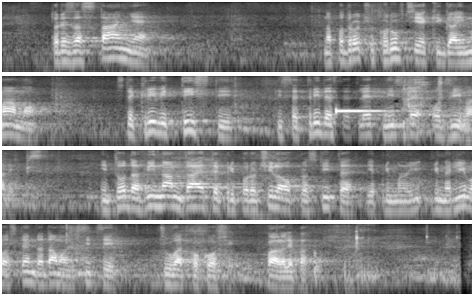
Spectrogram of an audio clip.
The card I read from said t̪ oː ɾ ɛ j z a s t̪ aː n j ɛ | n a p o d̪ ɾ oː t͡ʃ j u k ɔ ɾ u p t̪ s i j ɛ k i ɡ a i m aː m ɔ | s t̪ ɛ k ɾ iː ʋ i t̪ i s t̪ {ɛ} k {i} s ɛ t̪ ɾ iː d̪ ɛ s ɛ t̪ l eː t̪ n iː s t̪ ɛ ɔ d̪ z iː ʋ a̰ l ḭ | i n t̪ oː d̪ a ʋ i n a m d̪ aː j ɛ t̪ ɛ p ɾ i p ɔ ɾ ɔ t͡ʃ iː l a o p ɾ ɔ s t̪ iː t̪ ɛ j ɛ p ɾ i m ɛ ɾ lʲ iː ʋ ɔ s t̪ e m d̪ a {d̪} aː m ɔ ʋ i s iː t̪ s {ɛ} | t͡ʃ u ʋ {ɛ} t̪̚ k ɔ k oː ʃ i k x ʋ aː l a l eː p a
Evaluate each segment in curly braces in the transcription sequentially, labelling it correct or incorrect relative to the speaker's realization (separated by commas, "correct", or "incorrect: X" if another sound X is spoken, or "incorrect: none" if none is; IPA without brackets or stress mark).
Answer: incorrect: i, correct, correct, incorrect: i, incorrect: a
